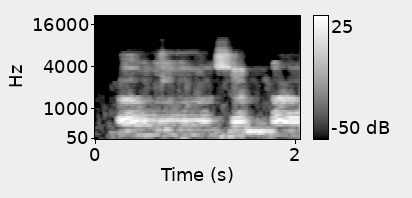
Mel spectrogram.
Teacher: نون ساکن کے بعد زا ہے حروف اخفا میں سے یہاں پہ اخفا ہوگا اور نون کے بعد مد منفصل ہے لمبا کر کے پڑھیں گے.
